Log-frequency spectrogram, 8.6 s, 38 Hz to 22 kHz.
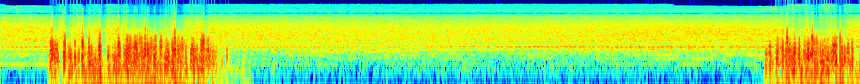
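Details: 1976 Electrohome 30 cm (12-inch) desk fan, made in Korea, four clear blue pitched blades, on high speed: steady even whirr with low motor hum, no rattles or ticking, running normally.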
